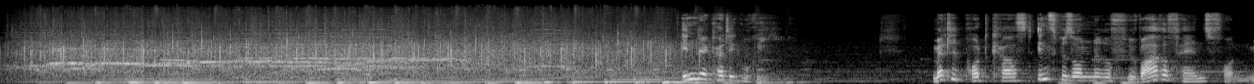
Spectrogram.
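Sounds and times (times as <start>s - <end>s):
audience applause: 0.0s - 7.8s
speech: 6.8s - 7.8s, 9.3s - 12.5s.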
